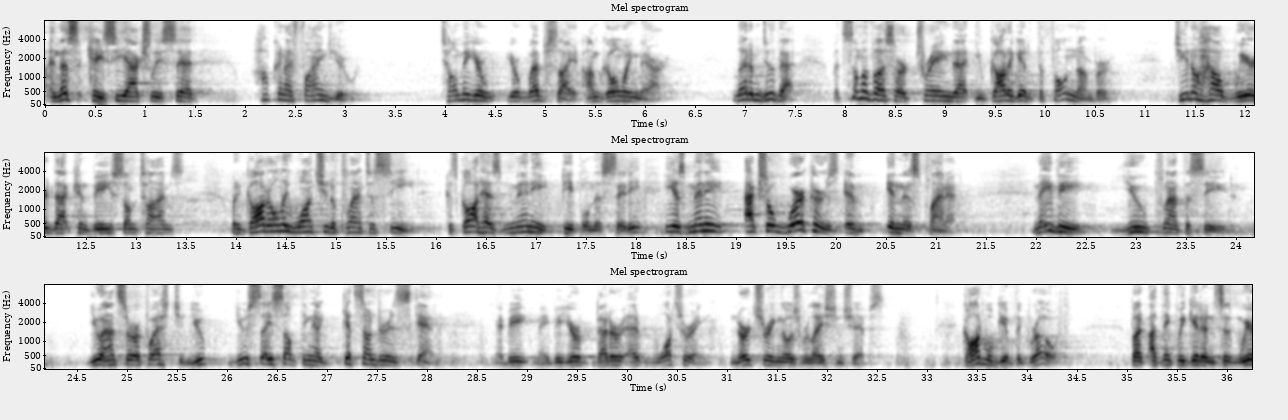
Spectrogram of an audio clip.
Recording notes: This sermon was recorded on June 8, 2014 a the North River Church of Christ in Atlanta, Georgia.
